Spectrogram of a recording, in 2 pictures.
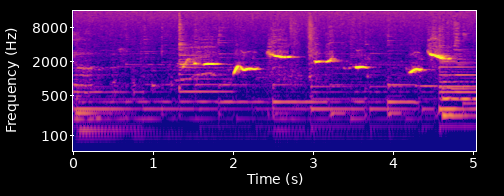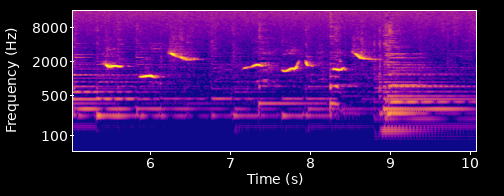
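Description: Nylon-string classical guitar playing held chords, with short bird-like whistled phrases over it, about two quick rising and falling glides a second, which stop shortly before the end.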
